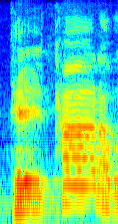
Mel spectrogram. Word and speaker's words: 델타: 요거를 뭐라고 읽느냐? 얘는 델타라고 읽는다. 델타. 그리스 문자 D에 해당하는 거야.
